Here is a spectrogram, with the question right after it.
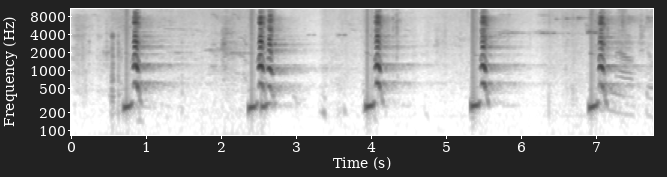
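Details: Siamang family song at Dubbo Zoo, female usually starting and male finishing: loud hooting barks with strong harmonics, repeated about every one and a half seconds, with quiet gaps between.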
